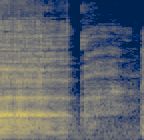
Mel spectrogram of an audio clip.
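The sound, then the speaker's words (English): A loud, forceful burp rumbles for under a second with a rough, low, buzzy tone, trails into a quieter gurgling tail, then a short new sound starts at the very end. “Ooh, that was aggressive. Tasted like chicken nuggets and beer.”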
